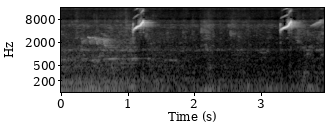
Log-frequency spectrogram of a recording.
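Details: Brown-throated sunbird, locally Kolibri kelapa or Manggar, calling actively outside its cage. Two sharp, very high, upslurred notes about two seconds apart, with faint low background murmur.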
